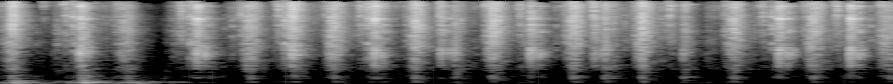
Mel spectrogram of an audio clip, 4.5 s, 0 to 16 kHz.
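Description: Rapid metallic clicking, about five clicks a second, from the mechanism of a KWA LM4 PTR gas blowback airsoft rifle being worked by hand: a function check showing the freshly reassembled bolt and charging handle are seated and working.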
